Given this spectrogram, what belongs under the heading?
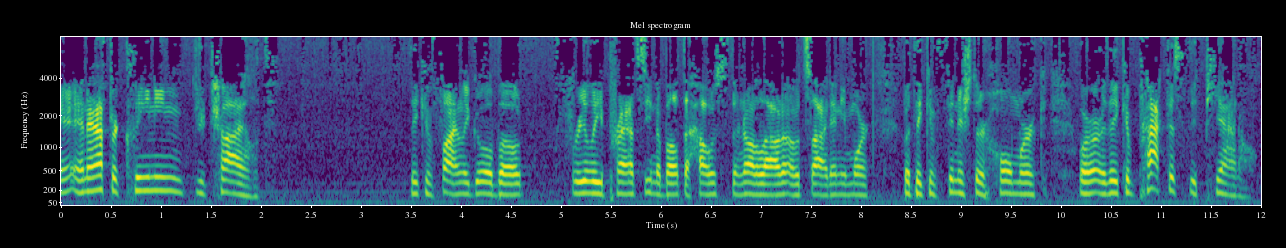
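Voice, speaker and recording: A man with a notably high voice delivers a sermon built around simple stories. He talks in an informal, storytelling way, often tripping over his words and restarting a phrase. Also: steady tone, normal speed, a little mellow, poor audio. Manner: storytelling, with frequent stumbling restarts. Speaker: preacher.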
